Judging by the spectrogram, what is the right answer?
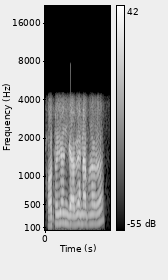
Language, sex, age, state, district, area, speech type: Bengali, male, 18-30, West Bengal, Jhargram, rural, conversation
